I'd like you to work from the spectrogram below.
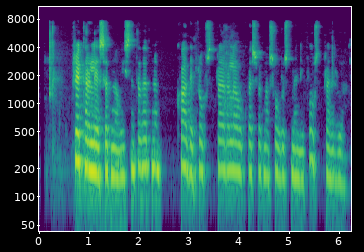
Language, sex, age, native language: Icelandic, female, 60-69, Icelandic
